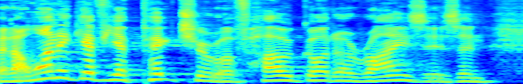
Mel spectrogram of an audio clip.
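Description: This man talks at a fairly quick clip with a high pitch and ordinary pitch variation. The background is quiet. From Australia. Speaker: pastor. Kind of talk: sermon. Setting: church. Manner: animated. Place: church. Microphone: headset.

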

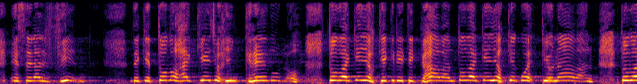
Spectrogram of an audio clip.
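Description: Speaking at a fairly slow pace, a woman with an extremely high pitch has a dark, mellow tone and fairly even intonation. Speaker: preacher. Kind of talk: sermon, preacher in full flow, exhorting the congregation. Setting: church with congregation. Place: church. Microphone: handheld.

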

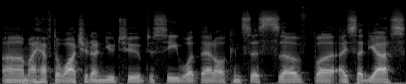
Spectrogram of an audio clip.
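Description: Against a quiet background, a man with a fairly low pitch speaks at a fairly quick pace in a monotone, flat intonation. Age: 40s. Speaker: endurance athlete and entrepreneur. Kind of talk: casual chat. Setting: studio. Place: studio. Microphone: studio mic.

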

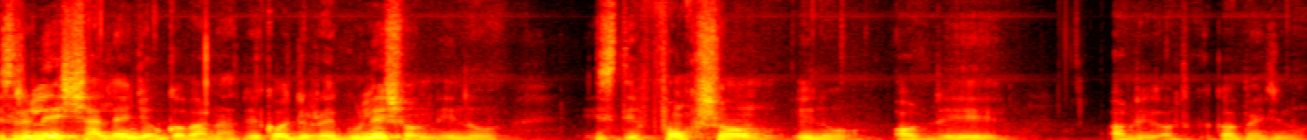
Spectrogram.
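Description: A man with a Nigerian accent, very deep and low in pitch, somewhat breathy, talking at a very fast pace with ordinary pitch variation. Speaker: newspaper executive and columnist reviewing headlines. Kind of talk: live TV newspaper review discussion. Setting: TV studio. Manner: hesitant, many fillers. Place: studio. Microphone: lapel.

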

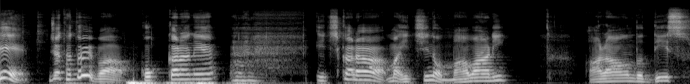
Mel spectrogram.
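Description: The man's voice swings very widely in pitch. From Japan. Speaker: university professor. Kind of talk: lecture. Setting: online live-streamed lecture. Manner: casual, filler-heavy.

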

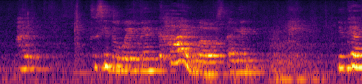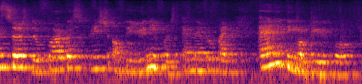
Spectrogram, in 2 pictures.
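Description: A woman with a high pitch uses lively intonation and big swings in loudness. Strong room echo and light background noise surround her voice. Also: moderate pace. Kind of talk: audition monologue performance. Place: classroom. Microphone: camera far.

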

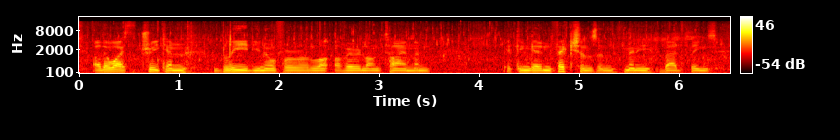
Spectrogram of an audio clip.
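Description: A man with a non-native accent at a fairly quick pace, the sound dry with no echo and noticeable background noise. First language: not English. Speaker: bushcraft outdoorsman. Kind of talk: casual outdoor tutorial talk to camera. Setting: outdoors. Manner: hesitant, with stuttering and many filler words. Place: forest.

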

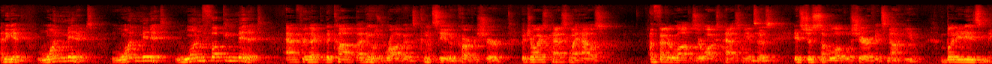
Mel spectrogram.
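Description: Talking at a fairly quick speed, a man is heard with audible echo in the room. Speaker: self-taught lecturer. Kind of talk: casual monologue. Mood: frustrated, ranting. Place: home room. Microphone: camera far.

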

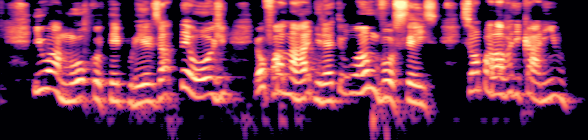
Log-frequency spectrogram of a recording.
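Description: Speaking very fast, a man uses lively intonation. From Northeast Brazil. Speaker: radio announcer. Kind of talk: interview answer. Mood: warm, affectionate, nostalgic. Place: studio. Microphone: studio mic.

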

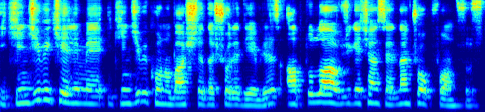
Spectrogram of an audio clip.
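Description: The speech moves at a very fast pace. The background is quiet. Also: man, ordinary pitch variation. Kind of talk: football commentary. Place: home room. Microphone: webcam.

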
